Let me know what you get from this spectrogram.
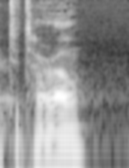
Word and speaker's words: Turturro: Did I say that right, Turturro? Yeah.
